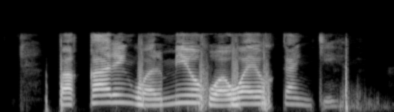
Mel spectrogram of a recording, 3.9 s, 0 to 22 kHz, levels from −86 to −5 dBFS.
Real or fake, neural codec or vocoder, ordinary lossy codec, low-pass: real; none; Opus, 64 kbps; 7.2 kHz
